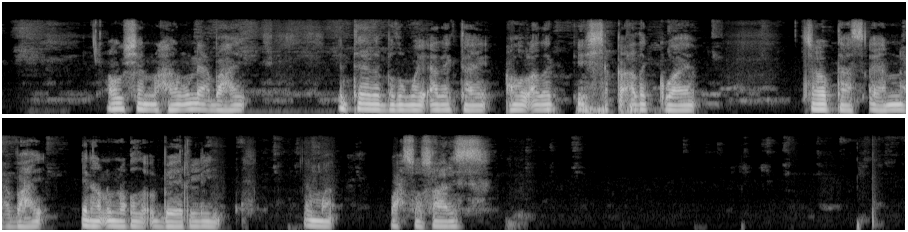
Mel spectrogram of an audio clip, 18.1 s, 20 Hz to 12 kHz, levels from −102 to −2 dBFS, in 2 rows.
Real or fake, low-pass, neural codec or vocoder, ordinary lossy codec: real; 7.2 kHz; none; none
